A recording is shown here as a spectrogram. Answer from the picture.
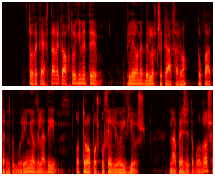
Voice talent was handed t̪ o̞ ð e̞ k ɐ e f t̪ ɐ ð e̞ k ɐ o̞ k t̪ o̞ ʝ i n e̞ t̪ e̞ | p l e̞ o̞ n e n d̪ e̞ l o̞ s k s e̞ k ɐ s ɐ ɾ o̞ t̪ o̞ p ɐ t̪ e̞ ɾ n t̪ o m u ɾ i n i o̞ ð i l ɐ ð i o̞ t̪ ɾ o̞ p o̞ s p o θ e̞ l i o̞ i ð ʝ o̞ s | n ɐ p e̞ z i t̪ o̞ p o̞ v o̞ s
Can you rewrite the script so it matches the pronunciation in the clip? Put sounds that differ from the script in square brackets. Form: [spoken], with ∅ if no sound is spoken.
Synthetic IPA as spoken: t̪ o̞ ð e̞ k ɐ e f t̪ ɐ ð e̞ k ɐ o̞ [x] t̪ o̞ ʝ i n e̞ t̪ e̞ | p l e̞ o̞ n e n d̪ e̞ l o̞ s k s e̞ k ɐ [θ] ɐ ɾ o̞ t̪ o̞ p ɐ t̪ e̞ ɾ n t̪ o m u ɾ i n i o̞ ð i l ɐ ð i o̞ t̪ ɾ o̞ p o̞ s p [u] θ e̞ l i o̞ i ð ʝ o̞ s | n ɐ p e̞ z i t̪ o̞ p o̞ [ð] o̞ s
